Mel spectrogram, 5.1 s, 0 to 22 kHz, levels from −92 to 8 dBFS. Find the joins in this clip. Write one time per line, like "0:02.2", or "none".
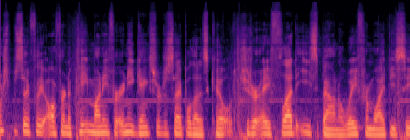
0:03.0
